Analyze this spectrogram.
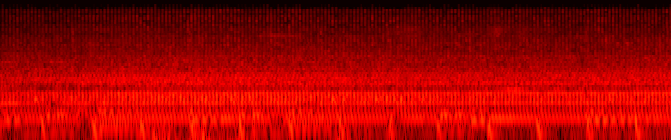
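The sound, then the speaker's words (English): A lawn mower engine runs steadily throughout as grass is being mowed, a continuous buzzing drone with a low rattling hum underneath and no pauses or changes in speed. No one speaks. “Green is the grass that Daddy has to cut. He mows it every week.”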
